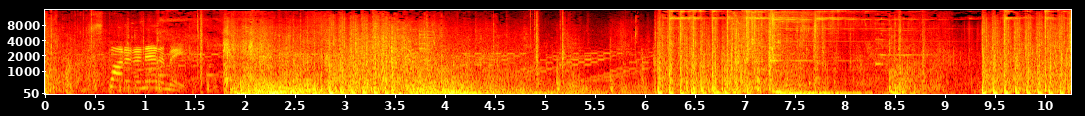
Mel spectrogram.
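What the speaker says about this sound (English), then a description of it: "You're shooting with a shotgun from there." Shotgun fire in The Finals video game, heavy blasts and dense gunfire layered with loud game action, close and sustained with a few sharp bursts and brief lulls.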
